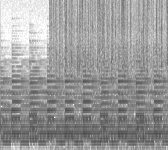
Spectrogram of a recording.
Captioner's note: raindrops pattering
